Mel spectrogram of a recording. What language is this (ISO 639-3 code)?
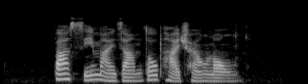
yue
